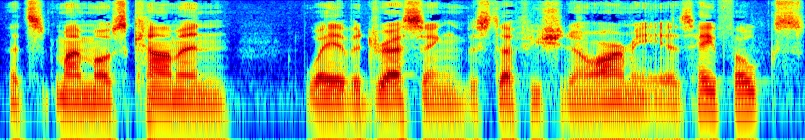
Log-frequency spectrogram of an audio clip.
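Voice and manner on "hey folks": friendly, folksy hello; chummy greeting. Retold or imitated. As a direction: greet them like old pals. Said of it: "It just sounds, like, uh, chummy to me".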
